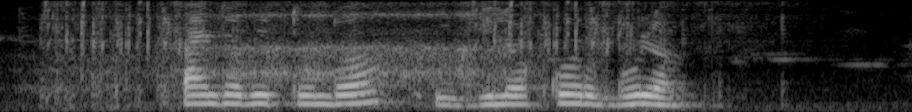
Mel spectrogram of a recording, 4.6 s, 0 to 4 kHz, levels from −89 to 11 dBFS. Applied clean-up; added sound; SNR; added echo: none; Gurgling + Breathing; 16 dB; none.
